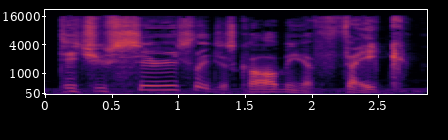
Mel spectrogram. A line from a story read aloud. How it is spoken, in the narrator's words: Sandy spat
